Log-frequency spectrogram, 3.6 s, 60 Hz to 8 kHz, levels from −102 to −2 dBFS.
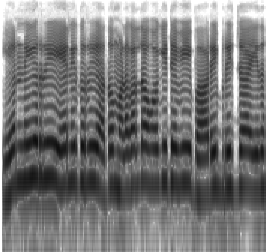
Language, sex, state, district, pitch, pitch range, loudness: Kannada, female, Karnataka, Gulbarga, 225 Hz, 210-235 Hz, -14 LUFS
